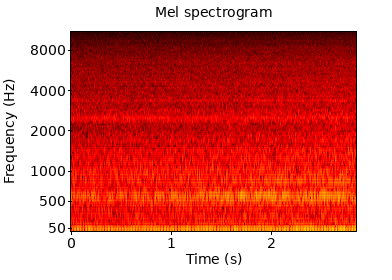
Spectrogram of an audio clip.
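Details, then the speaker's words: EcoFlow Delta power station, skillet heating back on, battery around 89%: fan kicks back on with steady airy whoosh and faint high tone; cooling fan spinning hard under heavy load, normal. "It kicked back on. You can hear the fan going when it's drawing a lot of energy."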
